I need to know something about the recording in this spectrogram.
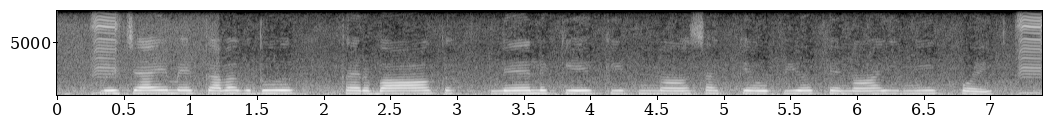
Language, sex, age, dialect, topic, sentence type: Maithili, female, 18-24, Southern/Standard, agriculture, question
